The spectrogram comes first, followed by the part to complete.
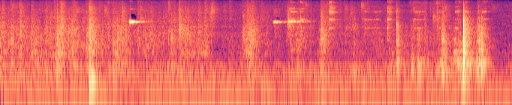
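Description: Utensil tapping and scraping in a glass jar of minced garlic, with scattered clicks and knocks of handling. Two short ringing clinks stand out, the louder about two seconds in, and a sharp knock comes near the end.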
